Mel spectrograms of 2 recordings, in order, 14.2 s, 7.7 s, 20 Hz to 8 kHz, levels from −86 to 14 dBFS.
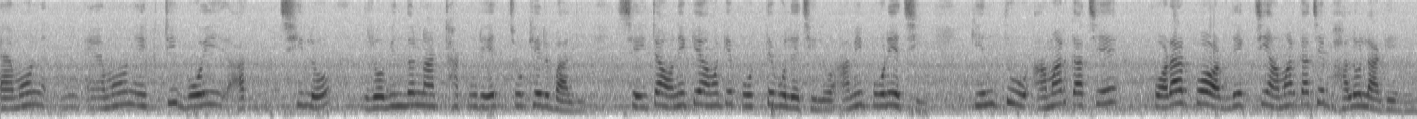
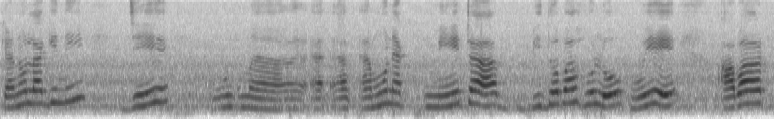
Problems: constant background noise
